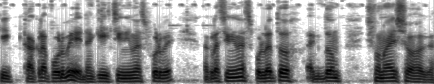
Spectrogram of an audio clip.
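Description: A normal speaking voice from a man at a medium pitch, with a dry, close sound and no echo. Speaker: village vlogger. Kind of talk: vlog narration.

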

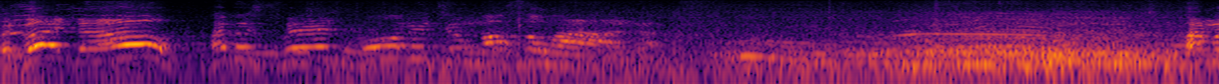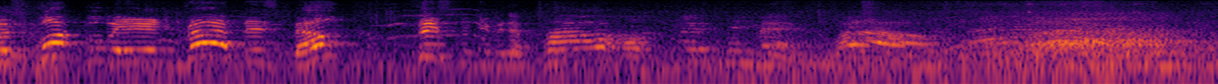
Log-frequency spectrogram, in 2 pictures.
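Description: Loud background noise surrounds a man speaking. His pace is very slow, with long, frequent pauses. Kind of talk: street show patter. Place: street.

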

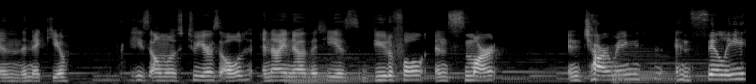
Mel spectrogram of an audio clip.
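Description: Over clear music in the background, a woman with an American accent speaks with ordinary pitch variation. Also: moderate pace. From Baltimore, Maryland, USA. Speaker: mother of a hospital patient. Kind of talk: interview answer. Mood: emotional, grateful. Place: studio.

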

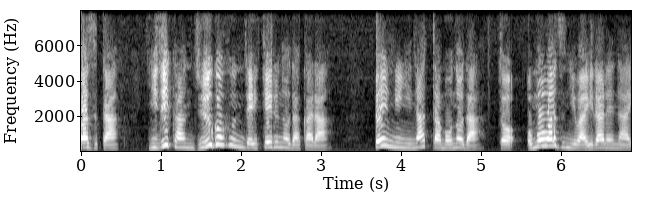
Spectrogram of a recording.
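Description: A woman with a high pitch speaks at a moderate pace with very wide pitch swings. The sound is dry and close, with no echo. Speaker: Japanese language teacher. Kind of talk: reading aloud.

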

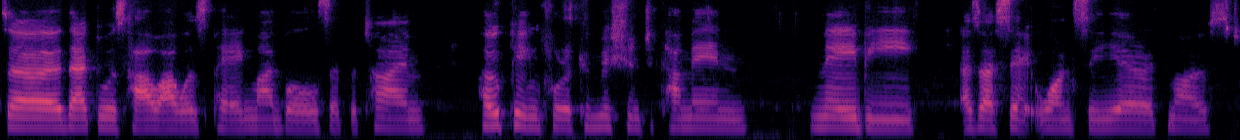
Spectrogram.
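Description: Over a quiet background, a woman with a fairly low pitch speaks at a fairly slow pace in a monotone, flat intonation, with long, frequent pauses and a dry sound with no echo. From South Africa, Eastern Cape farm town. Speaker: stained glass artist. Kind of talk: interview. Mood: calm, reflective. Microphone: video call.

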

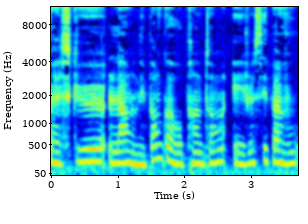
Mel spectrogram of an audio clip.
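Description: The voice is dark and mellow, somewhat breathy, with fairly even intonation at a very slow pace, in a dry sound with no echo. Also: woman. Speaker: lifestyle vlogger. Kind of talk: casual vlog chat. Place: car. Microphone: phone near.

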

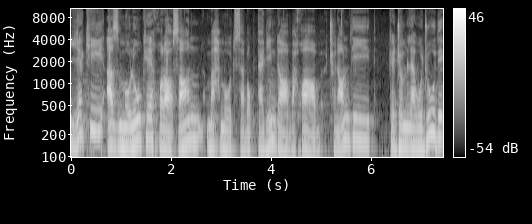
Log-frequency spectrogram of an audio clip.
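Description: A man speaks at a very slow pace with an Afghan accent, his voice somewhat breathy and medium in pitch. His pitch swings very widely. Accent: Dari (Afghan Persian). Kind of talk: poetry reading.

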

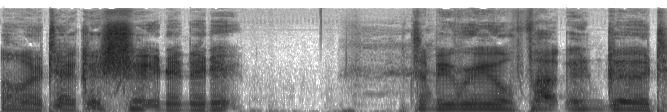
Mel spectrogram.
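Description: A man puts on a raspy character voice at medium pitch. He delivers it at a fairly quick pace. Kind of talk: casual stream chat. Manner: crude, comedic.

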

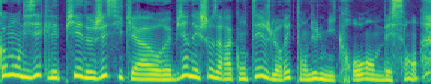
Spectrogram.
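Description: A woman talks very fast at a medium pitch, with very wide pitch swings. The sound is dry and close, with no echo. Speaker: podcast host. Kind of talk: casual interview. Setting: event venue in Paris.

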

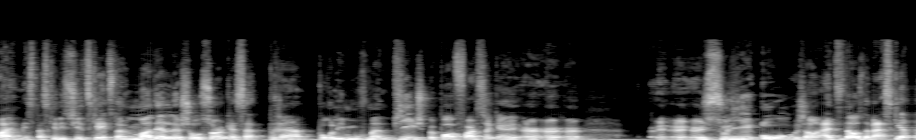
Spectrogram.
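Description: A fairly quick delivery with noticeable noise behind it. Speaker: comedian and podcast host. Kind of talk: casual chat.

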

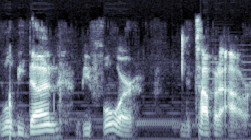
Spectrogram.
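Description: A man's voice comes through with a dry sound and no echo. Faint music plays in the background. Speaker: fitness coach hosting live class. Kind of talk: casual livestream address to viewers. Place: home room. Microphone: earbuds.

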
